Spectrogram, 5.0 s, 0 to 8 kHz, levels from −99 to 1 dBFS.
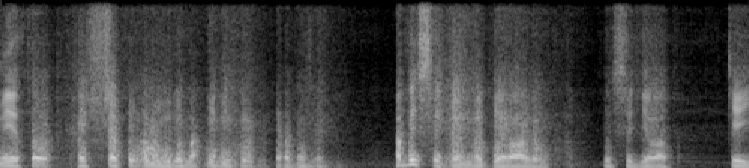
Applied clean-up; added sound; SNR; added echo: neural mask model RNNoise.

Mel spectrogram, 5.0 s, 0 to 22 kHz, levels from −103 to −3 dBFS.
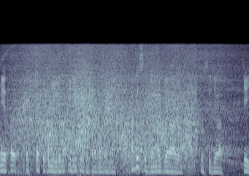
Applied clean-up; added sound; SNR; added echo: none; Domestic sounds, home sounds; -3 dB; none.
